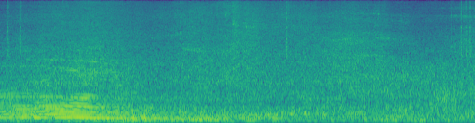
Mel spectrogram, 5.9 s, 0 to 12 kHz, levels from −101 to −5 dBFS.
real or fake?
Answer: real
